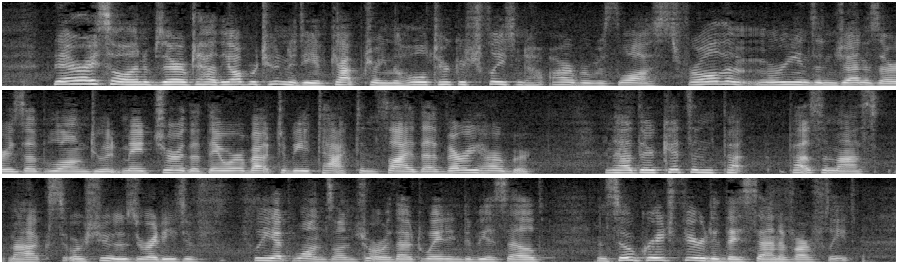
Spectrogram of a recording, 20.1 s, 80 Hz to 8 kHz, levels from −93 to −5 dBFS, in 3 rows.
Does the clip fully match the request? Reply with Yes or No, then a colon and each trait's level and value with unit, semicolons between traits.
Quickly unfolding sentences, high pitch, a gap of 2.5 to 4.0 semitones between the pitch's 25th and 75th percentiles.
Yes: fast, 210 wpm; high, 205 Hz; average, 3.2 semitones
